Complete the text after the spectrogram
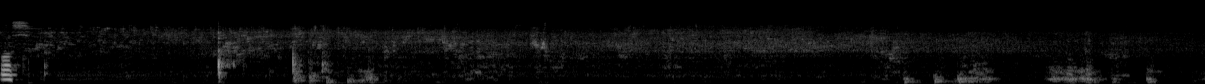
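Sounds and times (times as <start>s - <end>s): chicken frying in hot oil: 0.0s - 12.0s
spoon knocking and scraping a pan: 2.1s - 4.2s, 8.8s - 11.8s.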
